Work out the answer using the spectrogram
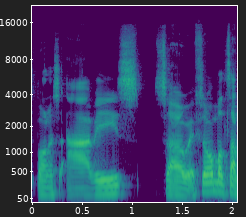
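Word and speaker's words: Buenos Aires: Apparently it's not Bonis Aries, it's Bonis Aris.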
